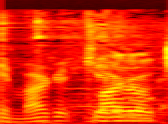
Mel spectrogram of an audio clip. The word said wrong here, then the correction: Margot Kidder: Margot Kidder. – I butchered her name. Margot Kidder.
